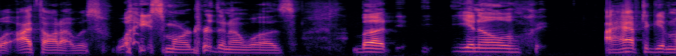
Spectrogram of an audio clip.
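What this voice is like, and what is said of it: Usual voice. Nothing is said of it.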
